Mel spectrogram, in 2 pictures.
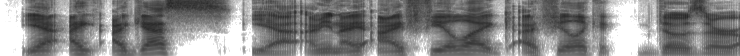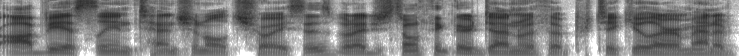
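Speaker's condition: No condition

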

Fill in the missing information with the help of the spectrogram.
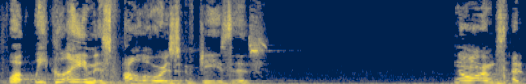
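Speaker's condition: Vocal dysphonia; has taken away ability to sing

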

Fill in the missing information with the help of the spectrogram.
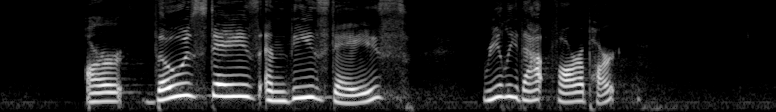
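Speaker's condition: No condition

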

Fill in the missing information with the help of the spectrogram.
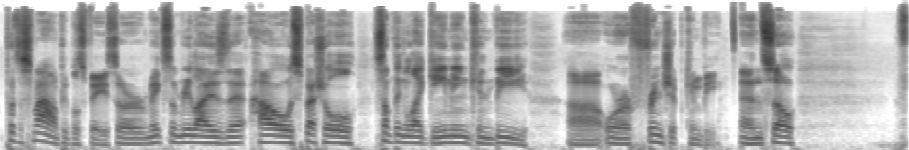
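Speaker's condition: Cleft palate; congenital cleft palate

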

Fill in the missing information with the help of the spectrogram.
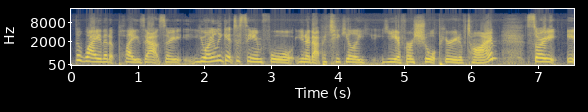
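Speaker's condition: No condition

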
